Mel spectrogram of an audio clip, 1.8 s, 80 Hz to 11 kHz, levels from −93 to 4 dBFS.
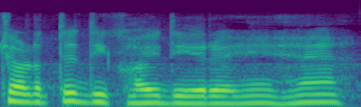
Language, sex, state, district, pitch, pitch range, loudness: Hindi, male, Uttar Pradesh, Shamli, 180 Hz, 170-195 Hz, -17 LUFS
